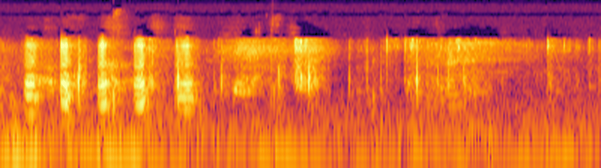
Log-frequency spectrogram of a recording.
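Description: A woman's voice faintly heard through a phone's speaker on a call, thin and tinny, talking in short broken phrases.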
